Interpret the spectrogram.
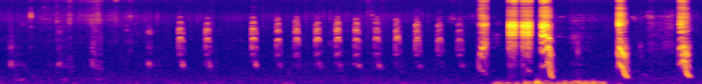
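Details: Free-roaming black francolin calling: a long run of faint, evenly spaced short clicking notes, then a few loud, harsh, downward-sweeping notes near the end, with a brief low rumble underneath.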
